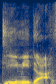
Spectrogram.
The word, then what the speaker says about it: Demidov: I think He could Demidov be has the that.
